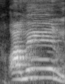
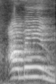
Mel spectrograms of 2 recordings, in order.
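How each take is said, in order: First: The word is said in a lazy, unenthusiastic way. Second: The word is said in a haughty, arrogant way. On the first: The speaker is not really thankful. "aminnya malas" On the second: The speaker acts superior rather than thankful. "kayak sombong"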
